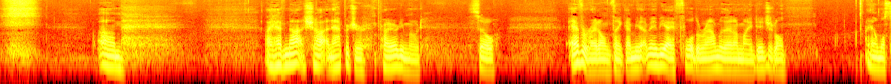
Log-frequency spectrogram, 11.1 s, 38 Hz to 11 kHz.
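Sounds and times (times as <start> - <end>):
person breathing heavily after climbing to the top of a hill: 0.0 - 3.3, 5.2 - 7.1
speech: 1.2 - 1.8, 3.3 - 6.3, 7.1 - 10.0, 10.8 - 11.1.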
